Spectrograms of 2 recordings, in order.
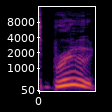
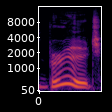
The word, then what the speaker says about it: brooch: and then somebody said no no no it's bro it's bro and so you know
